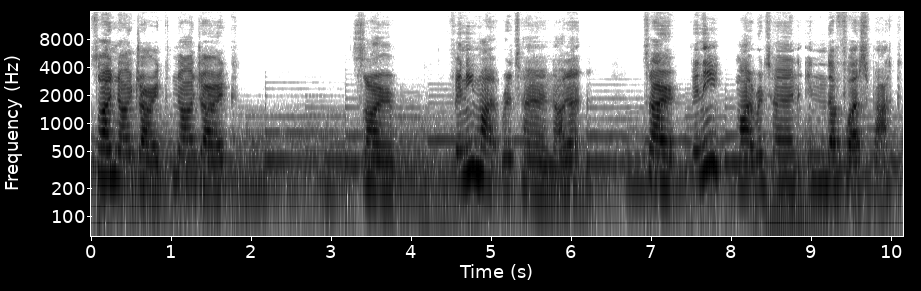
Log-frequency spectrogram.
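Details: 25-year-old woman living with cerebral palsy, speaking naturally in a vlog: speech in cerebral palsy.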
